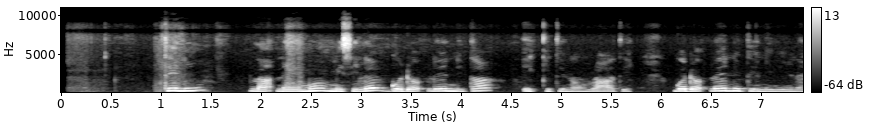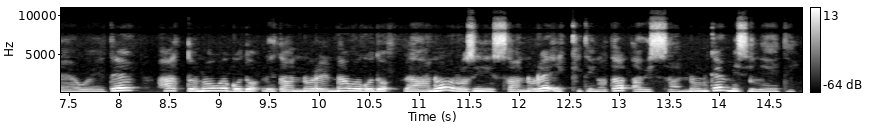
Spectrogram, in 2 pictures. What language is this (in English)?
Sidamo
